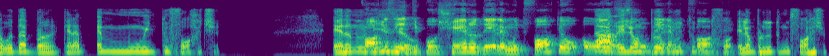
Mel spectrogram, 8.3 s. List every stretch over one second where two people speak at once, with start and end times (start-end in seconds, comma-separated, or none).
5.9-7.4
